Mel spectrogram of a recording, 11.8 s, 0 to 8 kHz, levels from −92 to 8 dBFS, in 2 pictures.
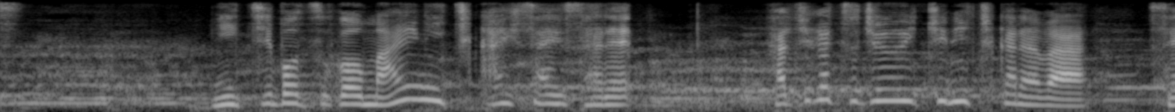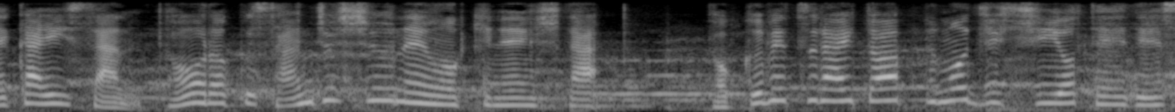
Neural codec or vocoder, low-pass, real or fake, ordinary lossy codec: codec, 24 kHz, 3.1 kbps, DualCodec; 7.2 kHz; fake; none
